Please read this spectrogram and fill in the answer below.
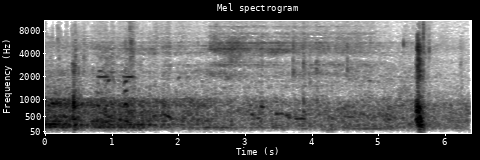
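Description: Faint voices in the first two seconds over a steady outdoor background noise, then a single sharp knock near the end.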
